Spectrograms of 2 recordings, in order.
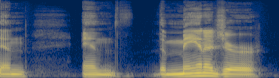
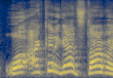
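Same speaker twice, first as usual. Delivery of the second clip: much higher, whiny exasperated protest; mock exasperated reply. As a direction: play up your own annoyance at the detour. Retold own exasperated reply.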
